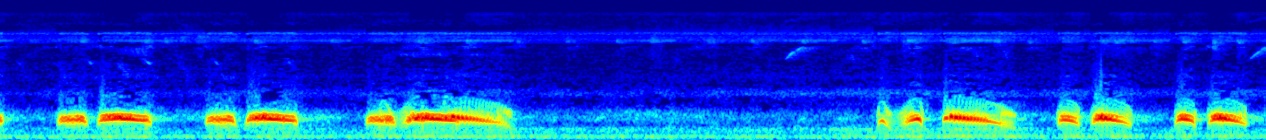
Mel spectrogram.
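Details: Spotted dove cooing, used to lure wild doves: soft low coo phrases of two to three notes, a longer trailing coo, a two-second pause, then a fresh burst of quicker coos; faint hum underneath.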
